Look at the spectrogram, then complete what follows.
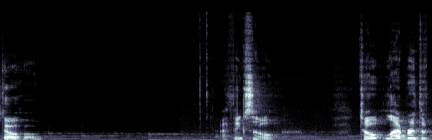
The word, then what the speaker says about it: Touhou: and it's quite good quite good and it's pronounced touhou i think so labyrinth of touhou gensokyo and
